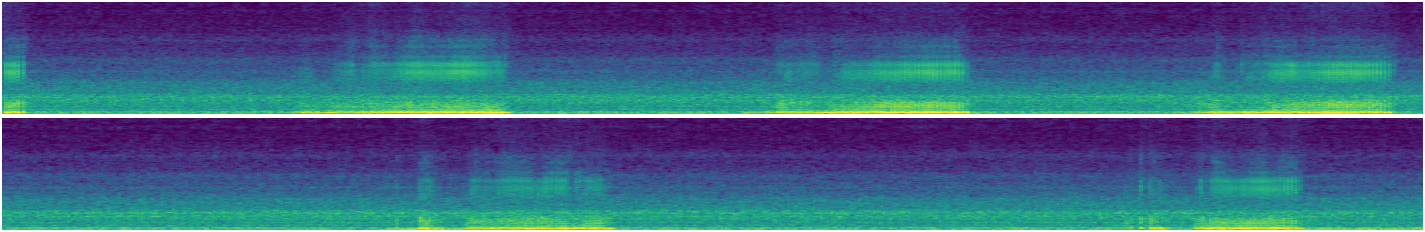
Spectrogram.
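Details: Winky, a dwarf cat napping with one eye open, produces five short rattling snores spaced two to three seconds apart, each a gravelly low buzz with a light whistling hiss, quiet otherwise.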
